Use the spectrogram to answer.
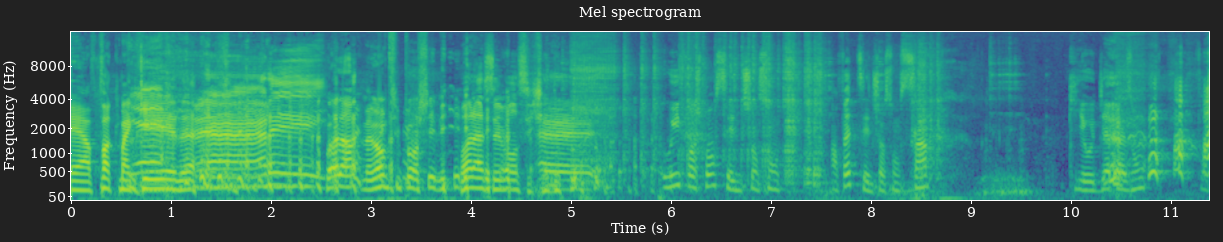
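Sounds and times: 
speech: 0.0s - 8.8s, 10.0s - 11.3s
laughter: 0.6s - 6.0s, 10.4s - 11.3s
wooden stool creaking under weight: 4.7s - 9.7s.

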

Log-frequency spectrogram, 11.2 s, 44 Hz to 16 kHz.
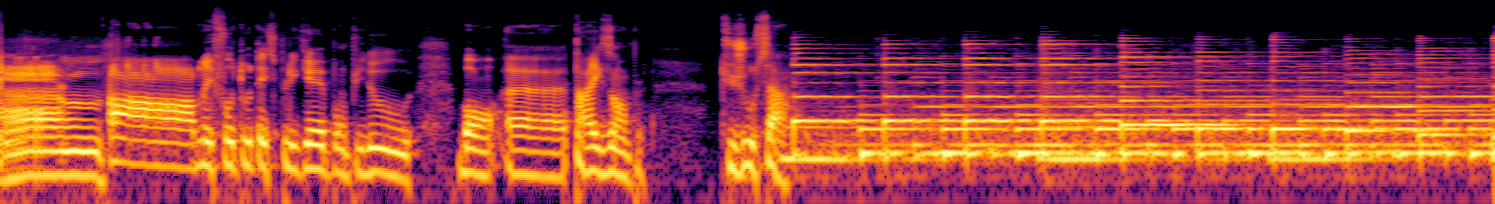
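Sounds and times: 
speech: 0.8s - 6.5s
clean electric guitar playing: 5.9s - 11.2s.

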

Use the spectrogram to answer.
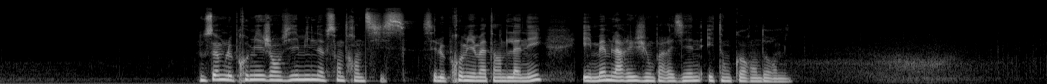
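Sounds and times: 
steady dense rain pouring onto a road: 0.0s - 10.4s
speech: 2.0s - 8.0s.

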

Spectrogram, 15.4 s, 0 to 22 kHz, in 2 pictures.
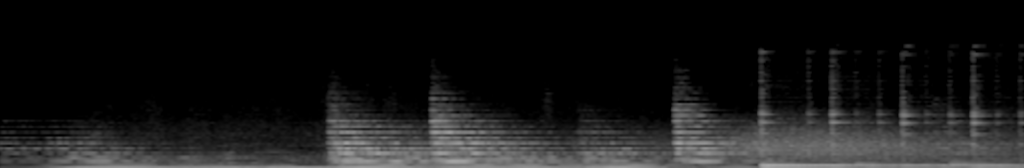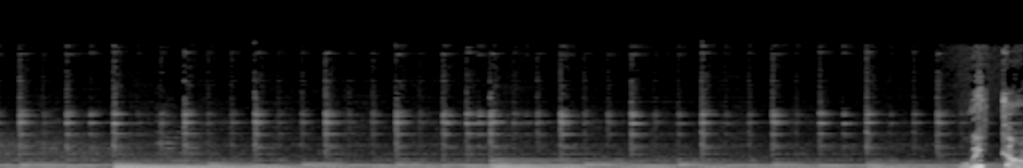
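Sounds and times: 
3-tonne bourdon church bell in the diocese of Nanterre booming: 0.0s - 14.8s.

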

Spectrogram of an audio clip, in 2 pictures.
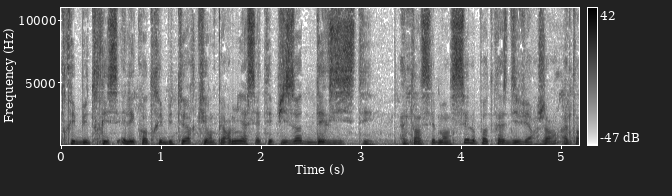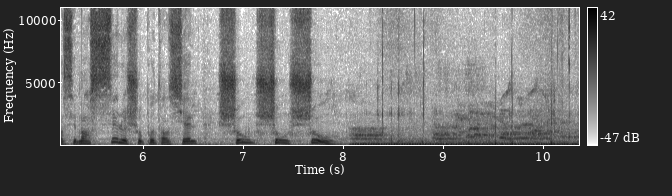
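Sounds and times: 
speech: 0.1s - 8.6s
dogs barking in a fight: 8.0s - 10.3s.

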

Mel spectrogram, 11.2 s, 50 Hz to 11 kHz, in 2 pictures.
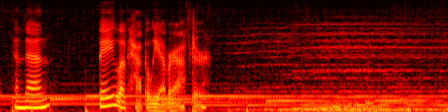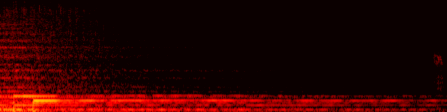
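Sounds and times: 
bacon frying in a pan: 0.0s - 7.3s
speech: 0.1s - 2.7s.

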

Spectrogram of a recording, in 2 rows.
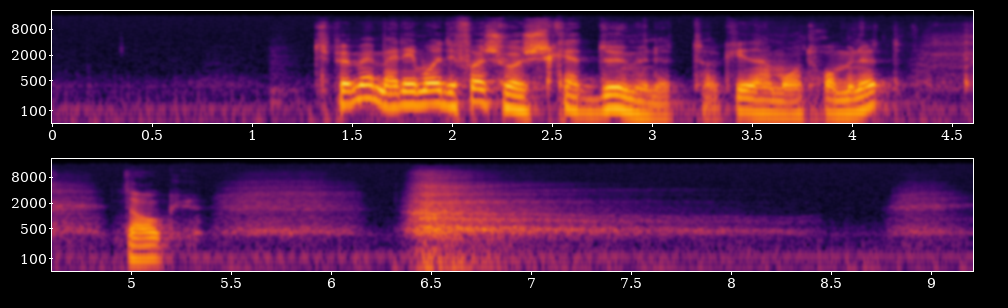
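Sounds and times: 
speech: 1.4s - 5.7s
slow deep breathing for meditation: 4.3s - 9.2s.

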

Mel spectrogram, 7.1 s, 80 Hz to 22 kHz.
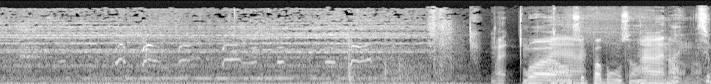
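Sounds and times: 
dog yelping and whimpering in distress: 0.6s - 4.0s
speech: 5.0s - 7.1s.

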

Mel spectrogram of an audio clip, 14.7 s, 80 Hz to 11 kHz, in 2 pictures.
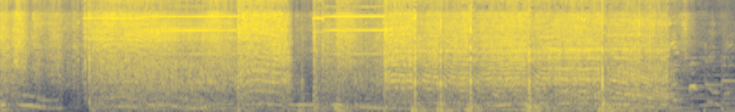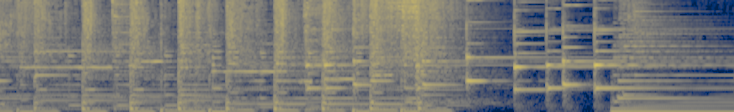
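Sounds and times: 
power screwdriver or drill driving screws into a carnival king figure: 0.0s - 6.9s.

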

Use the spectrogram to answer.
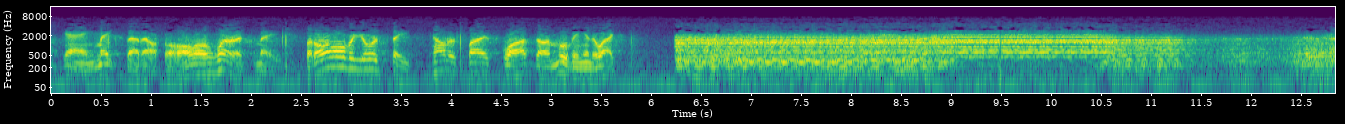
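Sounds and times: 
speech: 0.1s - 6.7s
heavy truck engine roaring on the road: 6.2s - 12.8s.

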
